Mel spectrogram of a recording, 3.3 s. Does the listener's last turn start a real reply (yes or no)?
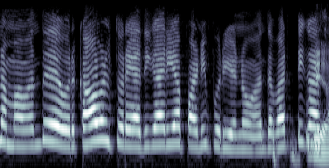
yes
